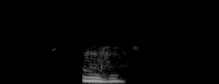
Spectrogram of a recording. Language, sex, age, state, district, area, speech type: Santali, male, 30-45, Jharkhand, Seraikela Kharsawan, rural, conversation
